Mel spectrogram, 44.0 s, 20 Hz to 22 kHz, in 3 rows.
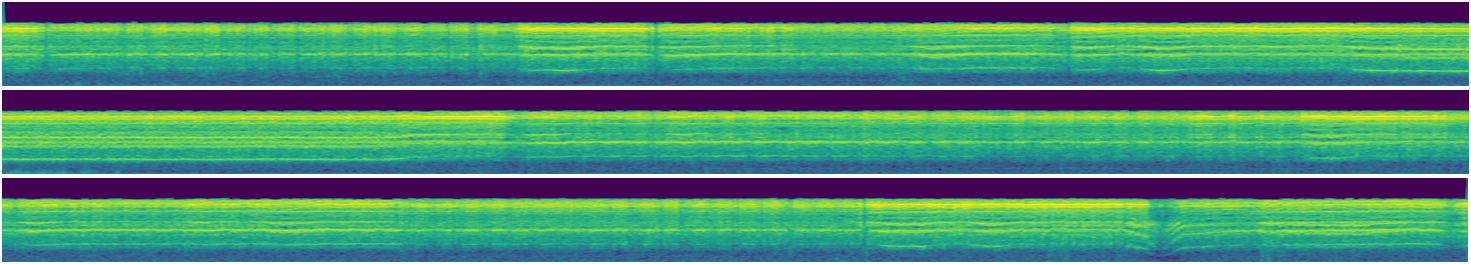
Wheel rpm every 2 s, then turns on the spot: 230, 230, 230, 220, 230, 220, 230, 210, 210, 220, 230, 230, 230, 230, 230, 230, 230, 230, 230, 230, 180, 210.
none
